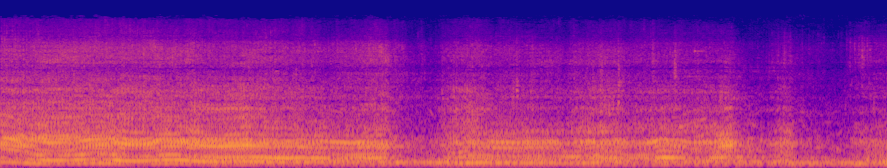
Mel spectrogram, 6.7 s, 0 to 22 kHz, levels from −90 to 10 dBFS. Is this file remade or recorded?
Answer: recorded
